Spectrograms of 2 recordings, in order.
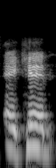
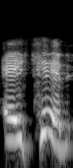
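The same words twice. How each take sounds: First: It is run together as one word. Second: It is said as two separate words. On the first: The speaker calls it right. "It's it's it's like one word" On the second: The speaker calls it wrong. "It's not a kid"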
